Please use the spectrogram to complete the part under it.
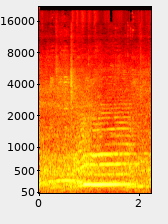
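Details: Simmental bull for sale at a Qorasuv livestock market, Andijan region, Uzbekistan: one deep, level moo held for about a second, rich in harmonics, with a murmur of people in the background.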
